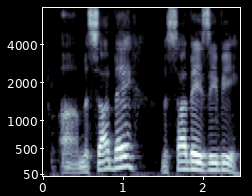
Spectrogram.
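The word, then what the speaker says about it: Misi-ziibi: But Misabe ZB.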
